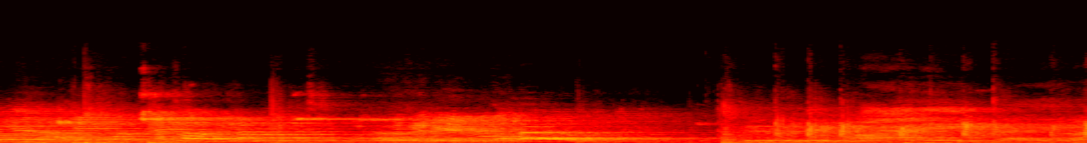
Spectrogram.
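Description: Young people shout and call out in a large echoing hall.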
